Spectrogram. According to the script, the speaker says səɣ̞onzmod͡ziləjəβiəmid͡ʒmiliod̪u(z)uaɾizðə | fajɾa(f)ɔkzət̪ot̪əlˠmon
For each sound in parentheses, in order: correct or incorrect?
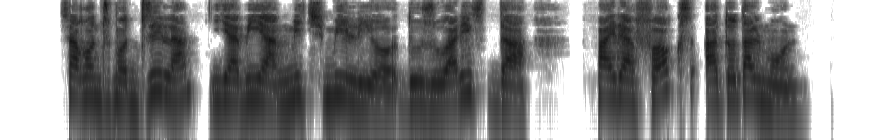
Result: correct, correct

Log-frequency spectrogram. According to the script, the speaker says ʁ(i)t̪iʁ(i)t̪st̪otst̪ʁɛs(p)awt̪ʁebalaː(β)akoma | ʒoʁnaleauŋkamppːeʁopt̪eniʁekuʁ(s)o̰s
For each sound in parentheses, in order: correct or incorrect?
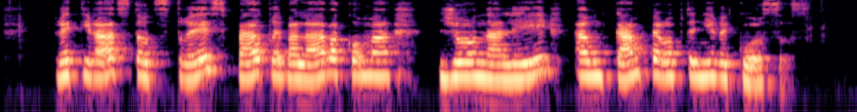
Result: incorrect, incorrect, correct, incorrect, correct

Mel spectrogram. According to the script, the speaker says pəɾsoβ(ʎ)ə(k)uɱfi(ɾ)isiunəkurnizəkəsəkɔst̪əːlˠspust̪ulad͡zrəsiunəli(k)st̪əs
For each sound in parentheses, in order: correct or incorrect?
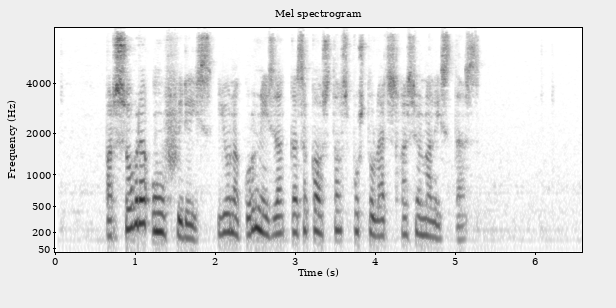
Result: incorrect, incorrect, correct, incorrect

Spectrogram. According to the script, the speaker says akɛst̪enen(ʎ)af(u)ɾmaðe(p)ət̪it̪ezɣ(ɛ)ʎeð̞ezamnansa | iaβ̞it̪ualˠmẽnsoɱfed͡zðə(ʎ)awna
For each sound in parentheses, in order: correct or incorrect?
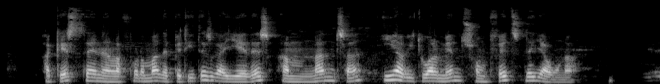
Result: incorrect, incorrect, correct, incorrect, correct

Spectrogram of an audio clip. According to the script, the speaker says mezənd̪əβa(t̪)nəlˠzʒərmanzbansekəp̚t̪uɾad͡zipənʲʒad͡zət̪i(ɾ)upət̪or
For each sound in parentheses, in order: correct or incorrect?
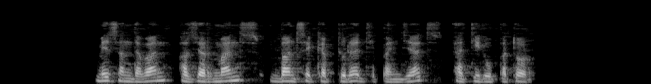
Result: incorrect, correct

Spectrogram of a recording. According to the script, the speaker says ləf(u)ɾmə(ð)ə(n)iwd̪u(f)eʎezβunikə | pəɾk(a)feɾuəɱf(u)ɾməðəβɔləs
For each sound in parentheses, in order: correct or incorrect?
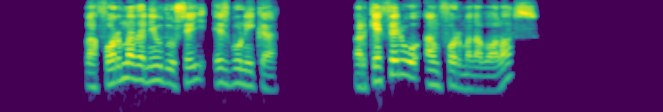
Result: incorrect, correct, correct, incorrect, incorrect, incorrect

